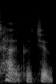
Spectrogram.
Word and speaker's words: handkerchief: written like that the kerchief um and is pronounced handkerchief there is no no letter to represent a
